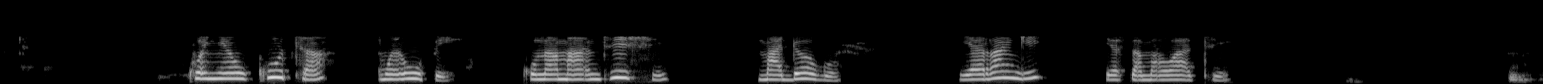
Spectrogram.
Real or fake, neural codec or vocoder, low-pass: fake; codec, 16 kHz, 16 kbps, FunCodec, trained on LibriTTS, 50 frames a second; 3.6 kHz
